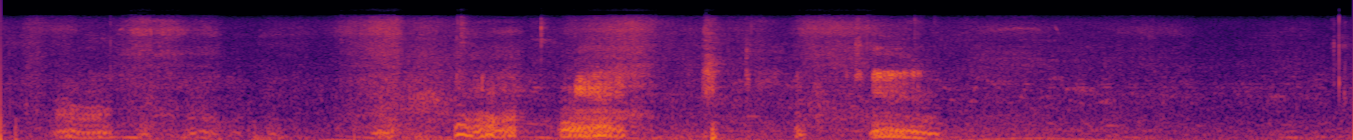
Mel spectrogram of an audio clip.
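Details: Two standard poodles, Cocoa Puff and Oreo, on their first day home, growling while playing: rough low growls and snorts in bursts through the clip, over steady indoor background noise.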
